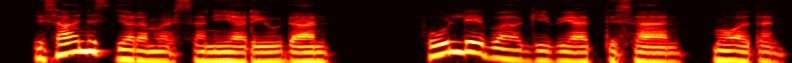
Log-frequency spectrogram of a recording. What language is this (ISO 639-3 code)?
orm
